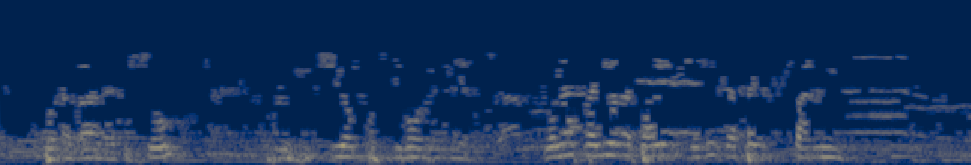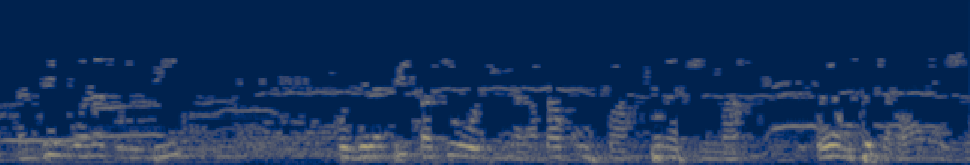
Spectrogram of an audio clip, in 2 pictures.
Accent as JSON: {"language": "French", "country": "DR Congo", "said": "je suis congolais"}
